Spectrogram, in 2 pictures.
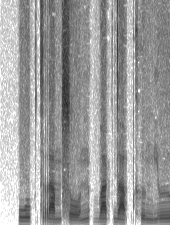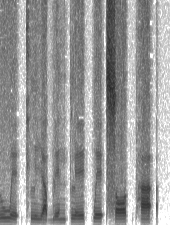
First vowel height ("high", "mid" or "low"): high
